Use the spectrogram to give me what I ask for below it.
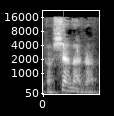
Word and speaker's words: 霰弹: 然他出了散弹战，但是没，霰弹战，哎呀，怎么老是念成散弹呢？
